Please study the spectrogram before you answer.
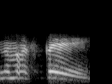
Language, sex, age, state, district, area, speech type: Hindi, female, 60+, Uttar Pradesh, Jaunpur, rural, conversation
